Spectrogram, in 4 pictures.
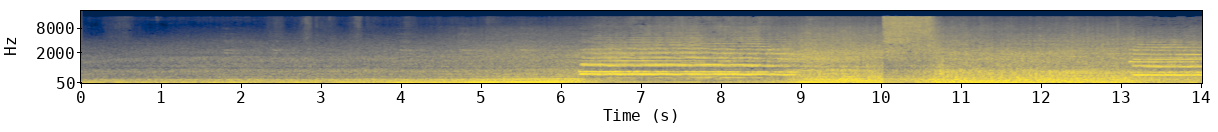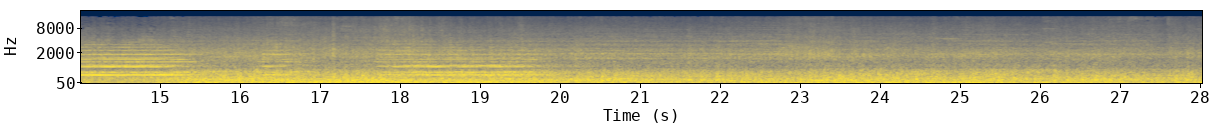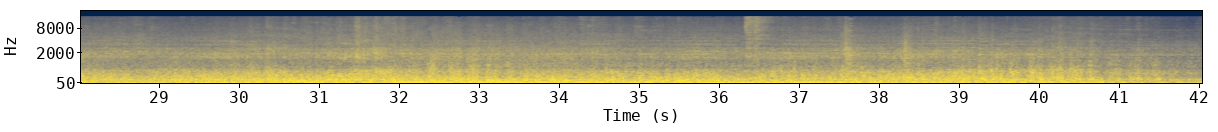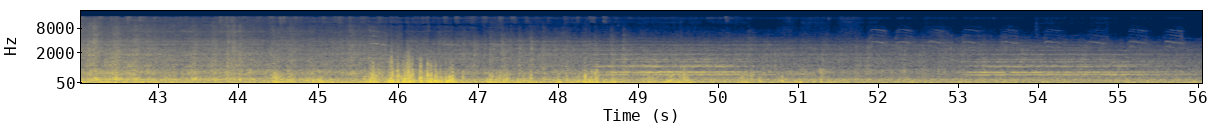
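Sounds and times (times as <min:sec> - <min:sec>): train wheels rumbling and clacking: 0:00.0 - 0:53.1
faint train horn: 0:05.6 - 0:09.4, 0:13.1 - 0:15.6, 0:16.2 - 0:17.0, 0:17.6 - 0:20.1, 0:48.4 - 0:50.9, 0:53.0 - 0:55.8.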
